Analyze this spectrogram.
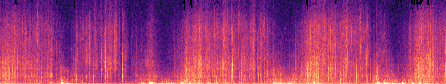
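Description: Crumbled gym chalk scooped by hand and poured back through the fingers: a soft sifting hiss that swells in repeated waves, dotted with small crunches and crackles of breaking chunks.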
